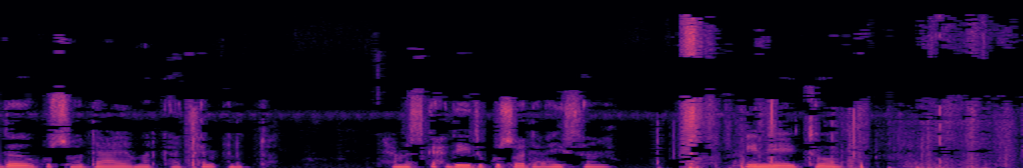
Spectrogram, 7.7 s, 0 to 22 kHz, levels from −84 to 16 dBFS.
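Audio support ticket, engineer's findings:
Washy, ringing speech throughout, with hiss that rises and falls with level; heavy damage. Likely WMA compression, which suggests a low bitrate of around 32 kbps. Long transform blocks smear quantisation noise over tens of milliseconds and zero weak components. Spectrogram: patchy, holed upper bands with energy blurred in time, and content running to about 20.1 kHz.

Pre-echo at 1.38–1.41 s (between "kusodacaya marki" and "tan aragto") and 5.09–5.13 s. Short hiss leads each attack, and the onset sounds soft. The codec block spreads noise sized for the loud attack across the quiet gap before it, about 37 ms. Waveform: low-level fuzz ahead of the transient. Spectrogram: faint broadband smear preceding the onset edge.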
